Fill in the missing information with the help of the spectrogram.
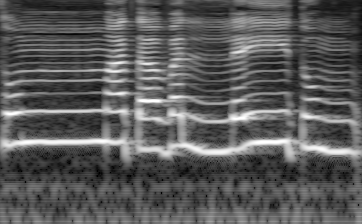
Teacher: جب غنہ کریں گے تو آواز ناک میں جائے گی، ایک حرکت کے برابر ٹھہر کر اس کو ادا کیا جائے گا. ثم، لیکن ثم نہیں پڑھنا، میم کو لمبا نہیں کرنا.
